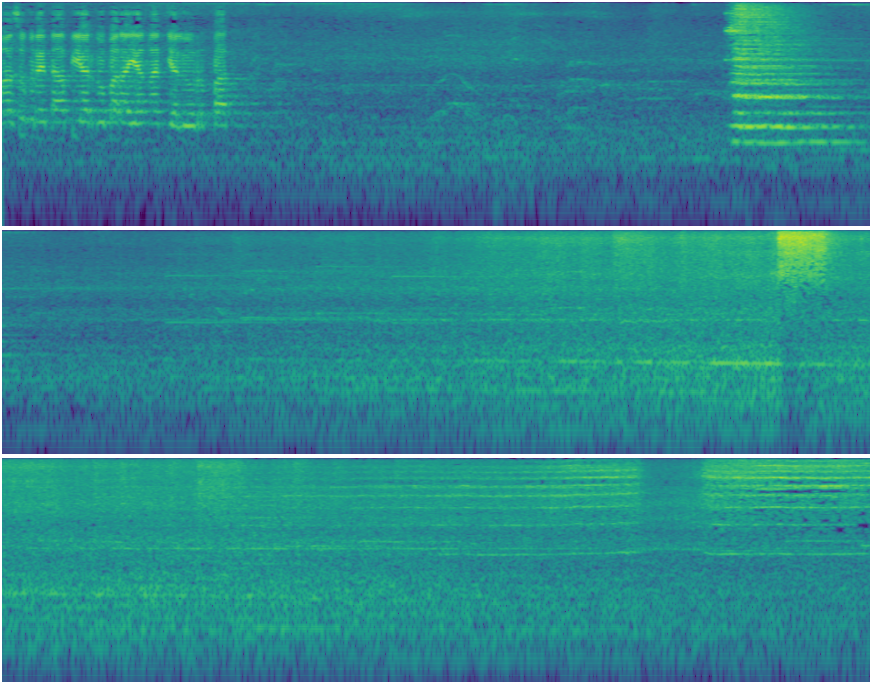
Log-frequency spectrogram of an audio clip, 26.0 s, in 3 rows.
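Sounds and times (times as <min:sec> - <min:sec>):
loud hiss: 0:16.4 - 0:17.1.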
